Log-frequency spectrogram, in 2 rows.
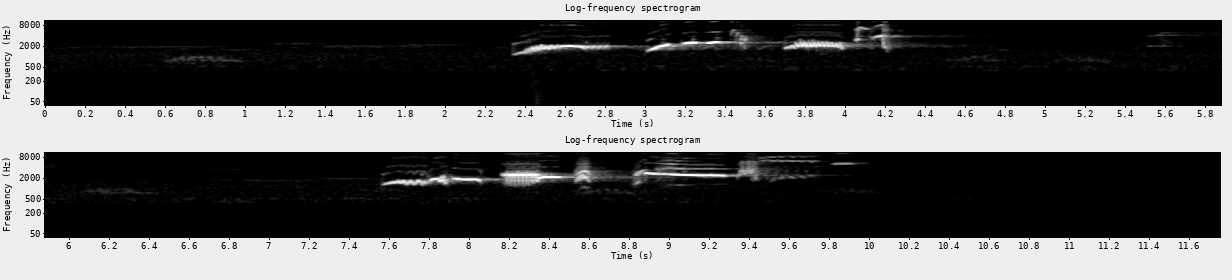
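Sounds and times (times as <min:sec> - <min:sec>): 
common blackbird Turdus merula singing a warbling phrase: 0:02.4 - 0:04.6, 0:07.6 - 0:10.0.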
